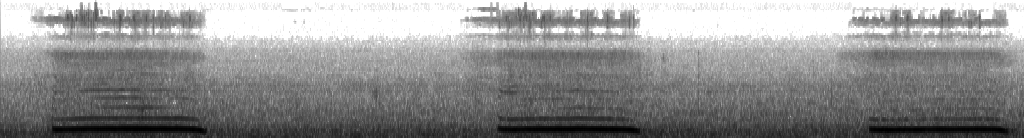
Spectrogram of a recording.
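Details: Momo, a pet cat, snoring loudly while asleep indoors: three drawn-out droning snores, each about a second and a half long, held steady then dipping at the end, returning roughly every four seconds with a quiet room between.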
